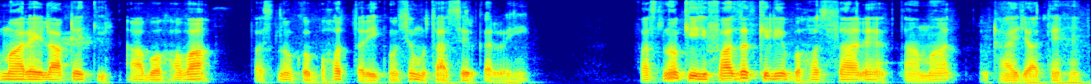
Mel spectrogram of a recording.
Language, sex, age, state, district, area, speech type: Urdu, male, 45-60, Uttar Pradesh, Lucknow, rural, spontaneous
